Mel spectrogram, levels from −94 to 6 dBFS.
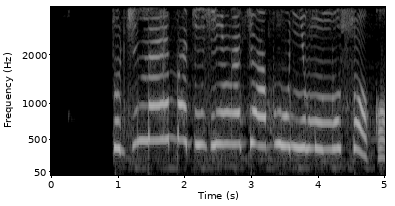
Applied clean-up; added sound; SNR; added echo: none; none; none; none.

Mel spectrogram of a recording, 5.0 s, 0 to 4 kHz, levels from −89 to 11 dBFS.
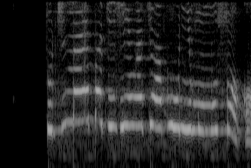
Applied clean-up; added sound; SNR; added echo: none; none; none; reverberation time 1.5 s.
